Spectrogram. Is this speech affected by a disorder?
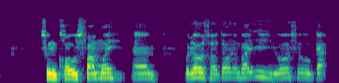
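Yes: cerebral palsy.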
